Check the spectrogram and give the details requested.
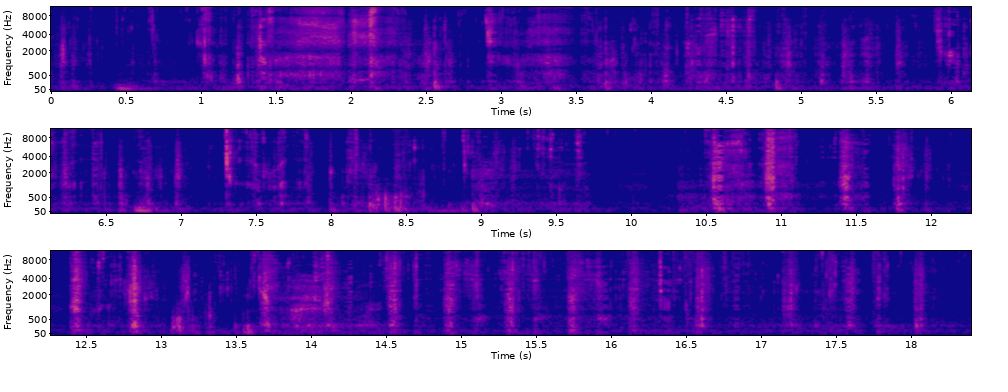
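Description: Close-miked eating: chewing and crunching of food, with many small clicks and scrapes.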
